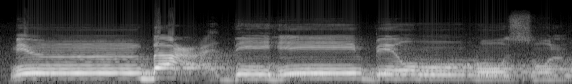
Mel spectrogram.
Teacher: Yang terburu-buru, nun mati bertemu dengan huruf ba, iqlab. Sisakan jangka untuk kita menahan ini bacaan mim 2-3 harakat, 2-3 ketukan paling tidak.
